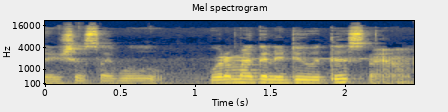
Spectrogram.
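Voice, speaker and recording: Somewhat breathy and dark, mellow in tone, a woman speaks with fairly even intonation amid audible room echo. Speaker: spiritual lifestyle vlogger. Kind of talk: casual vlog monologue. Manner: slow.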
